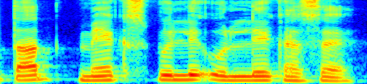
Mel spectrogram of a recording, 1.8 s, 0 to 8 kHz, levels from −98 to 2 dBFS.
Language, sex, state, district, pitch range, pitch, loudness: Assamese, male, Assam, Hailakandi, 145-165 Hz, 150 Hz, -18 LUFS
